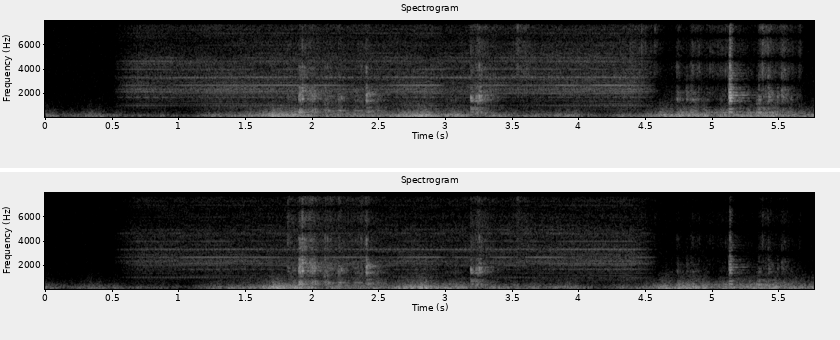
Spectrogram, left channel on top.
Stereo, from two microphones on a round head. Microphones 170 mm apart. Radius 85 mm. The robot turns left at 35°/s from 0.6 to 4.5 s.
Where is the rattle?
35° right (ahead or behind); by 5.7 s 55° left (ahead or behind).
